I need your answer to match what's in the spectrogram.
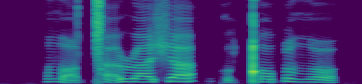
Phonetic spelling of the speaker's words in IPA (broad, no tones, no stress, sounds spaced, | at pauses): ðˤ a̰ ǀ a̰ ɹ a ʃ a | k ɔ̰ ǃ ɔ ɓ ø ðˤ o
